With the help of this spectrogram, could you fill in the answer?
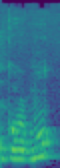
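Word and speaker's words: gourmand: incense so it's a gormo fragrance gormo is the French pronunciation for gormand fragrances meaning perfumes that have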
